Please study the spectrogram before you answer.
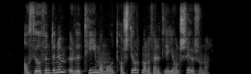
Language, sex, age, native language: Icelandic, female, 20-29, Icelandic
